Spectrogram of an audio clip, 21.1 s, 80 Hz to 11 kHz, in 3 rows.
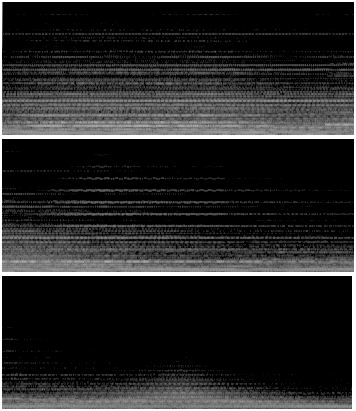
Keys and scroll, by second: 0.0-0.6 typing, 3.2-4.0 typing, 6.7-7.3 typing, 11.3 F9, 13.9 a, 18.3 z.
